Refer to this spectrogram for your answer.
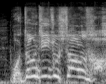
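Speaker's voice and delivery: high-pitched, agitated death threat; furious threat. Acted. Hostage-taker threatens to kill.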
